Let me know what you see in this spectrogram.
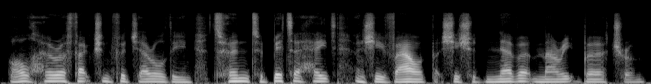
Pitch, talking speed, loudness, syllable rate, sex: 120 Hz, 165 wpm, -20 LUFS, 4.9 syllables/s, male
